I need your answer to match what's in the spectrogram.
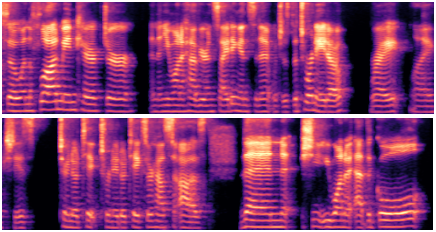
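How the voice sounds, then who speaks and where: A woman with a low-sitting voice presents in an informal workshop style. She's conversational and often checks in with the listener as she explains.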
